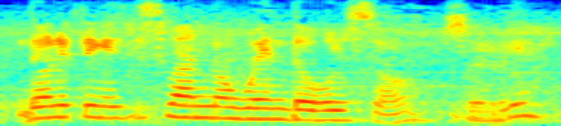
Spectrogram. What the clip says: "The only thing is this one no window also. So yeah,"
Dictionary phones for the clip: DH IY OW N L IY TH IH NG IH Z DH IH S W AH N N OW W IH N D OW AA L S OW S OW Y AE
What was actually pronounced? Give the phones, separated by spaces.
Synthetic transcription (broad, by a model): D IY OW N L IY T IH NG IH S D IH S W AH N N OW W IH N D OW AA L S OW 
